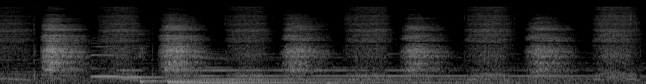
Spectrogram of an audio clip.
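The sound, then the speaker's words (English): Rapid breathing during a breathwork exercise, drawn in through the nose and pushed out through the mouth. Many quick, even breaths follow one another in a steady rhythm over a low, sustained drone. “inhale through the nose and out through your mouth in a more increased pace. Increase the speed, inhale through the nose.”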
